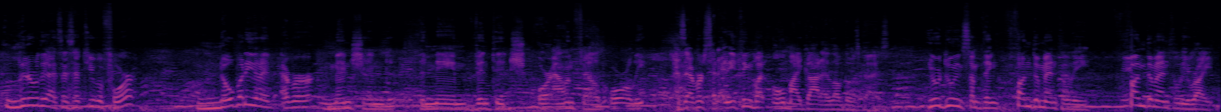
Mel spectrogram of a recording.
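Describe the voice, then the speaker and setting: A man hosting a casual interview in a restaurant, excitable and gushing, often talking over his guest. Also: fairly high pitch, a little fast. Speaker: vlog host interviewing guests. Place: busy restaurant. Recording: noisy restaurant with loud music. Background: loud music and crowd chatter.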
